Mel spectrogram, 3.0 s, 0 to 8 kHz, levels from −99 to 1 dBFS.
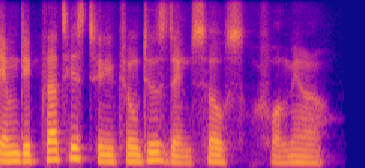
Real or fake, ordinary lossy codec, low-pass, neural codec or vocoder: fake; none; none; codec, 16 kHz, 0.5 kbps, FunCodec, trained on Chinese and English, 25 frames a second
